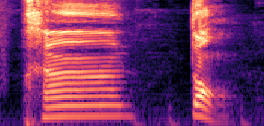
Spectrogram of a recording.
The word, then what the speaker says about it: printemps: نعيد en printemps. اس لا تنطق.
